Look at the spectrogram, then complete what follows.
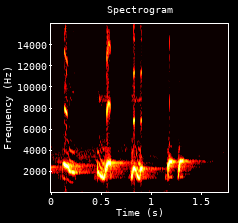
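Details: Sooty-headed bulbul in a long unedited trilling song used for training: four quick burbling whistled phrases near the middle-high range, each a short slurred cluster, then silence.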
